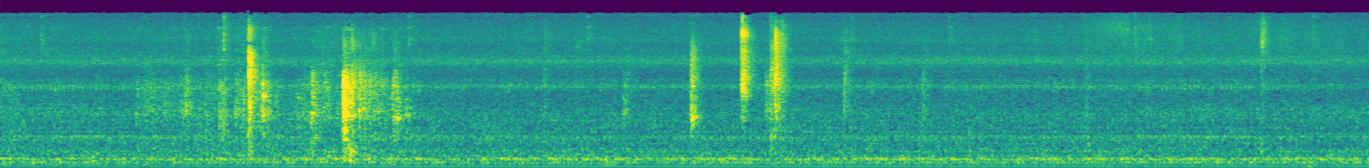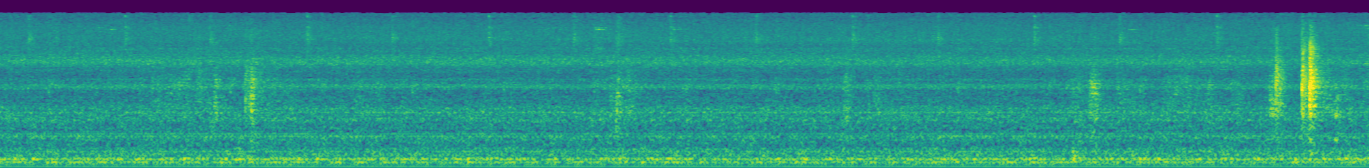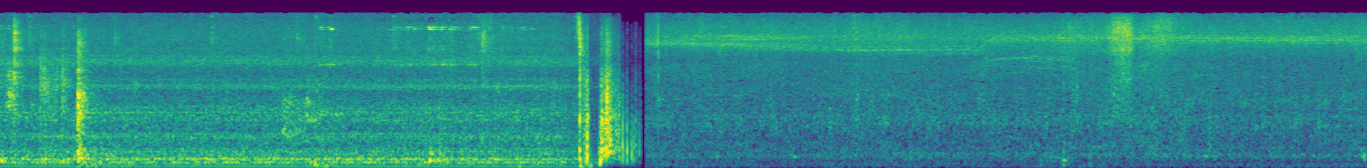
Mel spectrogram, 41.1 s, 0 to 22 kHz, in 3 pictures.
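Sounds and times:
low indoor hum: 0:00.0 - 0:41.0.

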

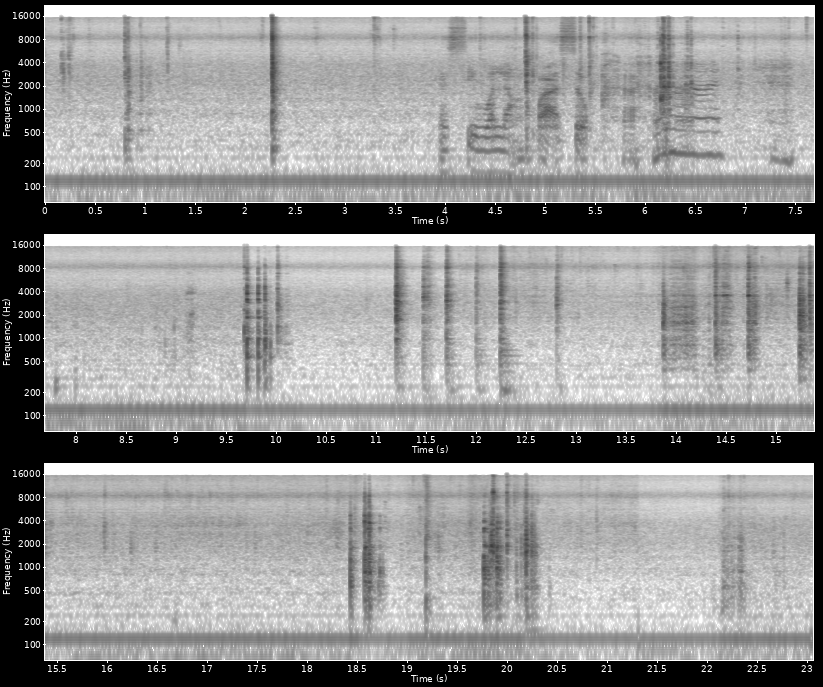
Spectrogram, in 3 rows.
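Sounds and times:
low hum: 0:00.0 - 0:23.0
garlic frying in oil: 0:11.2 - 0:21.4
louder sizzle of onion: 0:11.3 - 0:21.4.

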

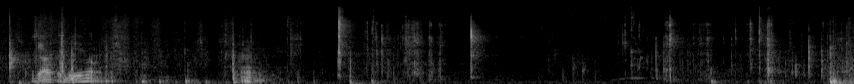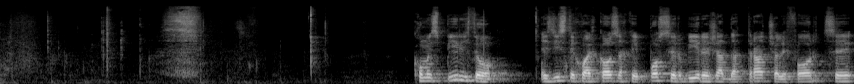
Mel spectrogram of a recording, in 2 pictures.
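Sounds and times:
plastic bottle crinkling: 0:02.4 - 0:08.4
loud hiss: 0:10.1 - 0:10.6.

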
